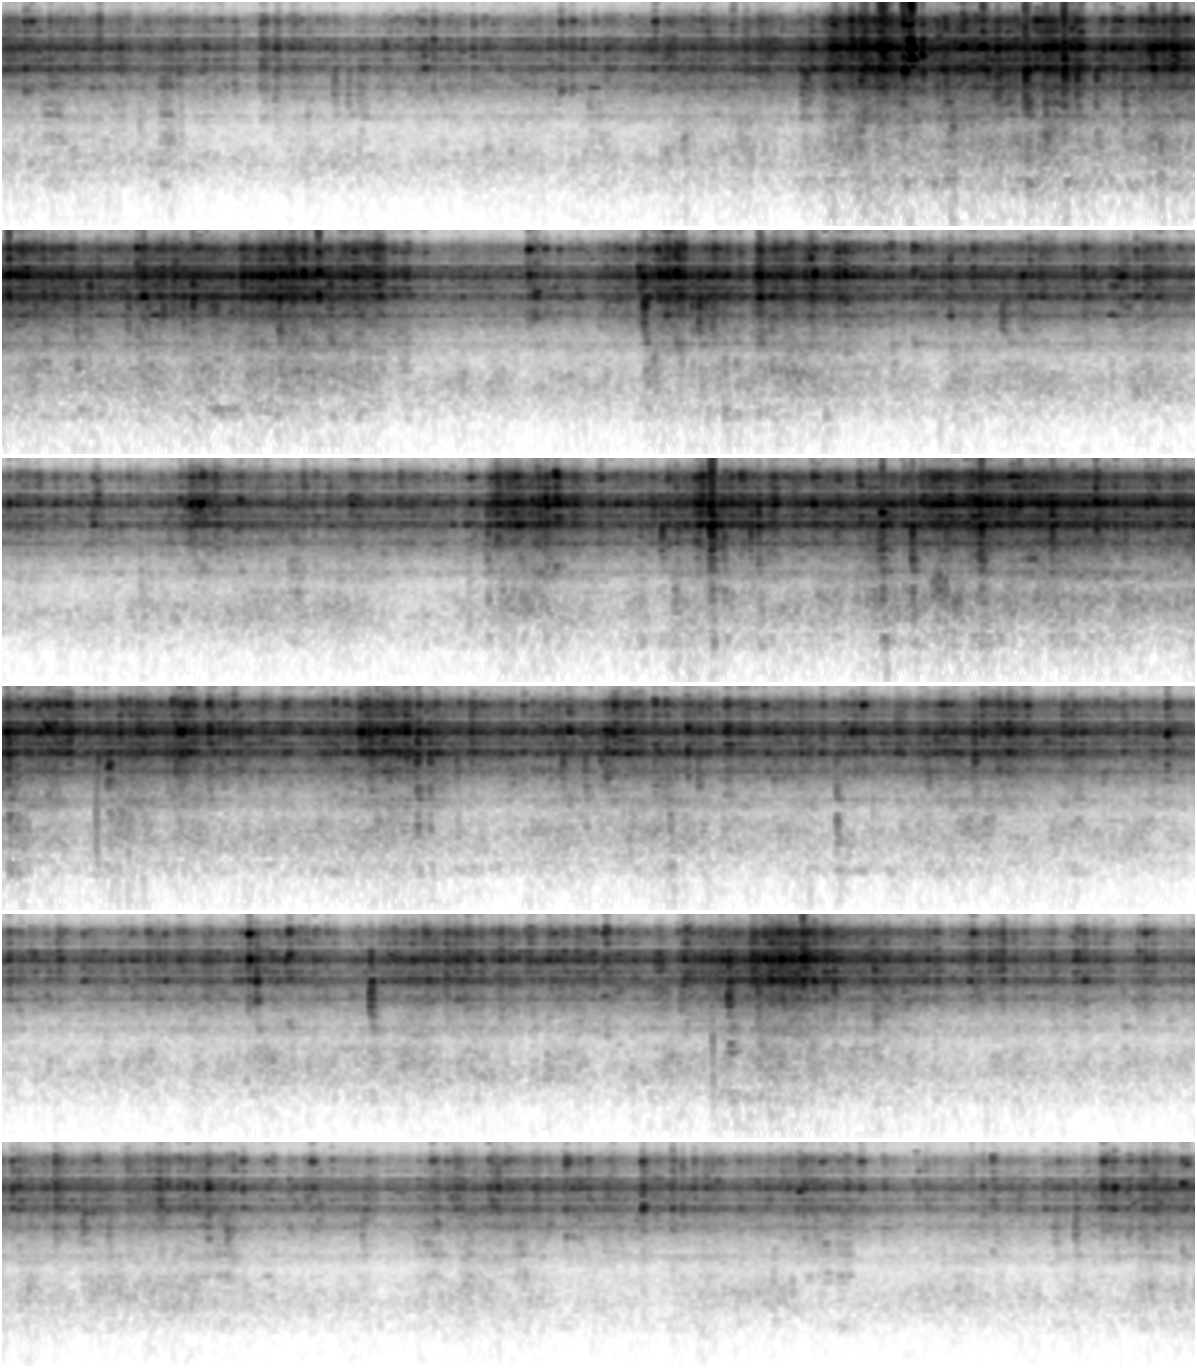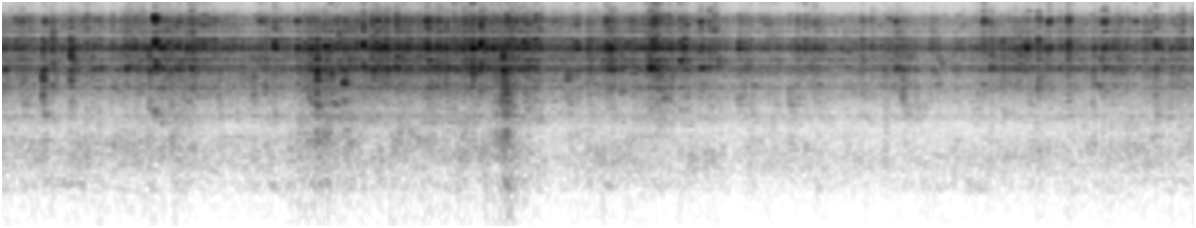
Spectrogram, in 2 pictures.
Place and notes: Luttons, UK - Fencing with contact mics ...
Galvanised wire stock fencing in a gale ... two contact mics pushed into the wire elements ... the resulting rattling was wonderful when listening with headphones ...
